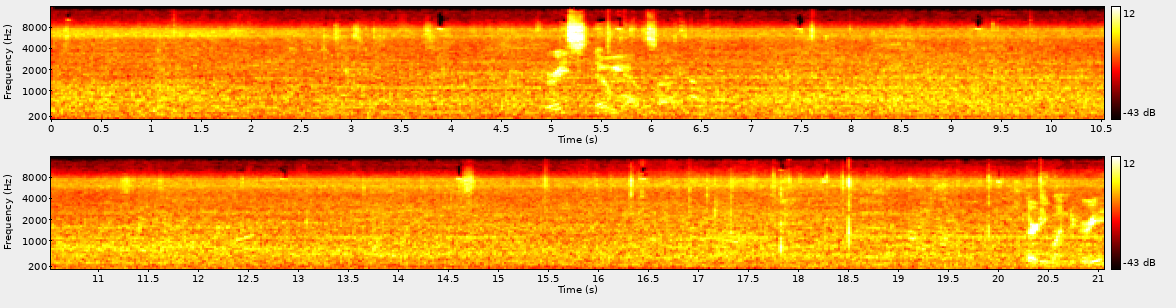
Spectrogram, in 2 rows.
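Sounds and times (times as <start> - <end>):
bus engine drone: 0.0 - 21.0
tyres on wet road: 0.0 - 21.0.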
